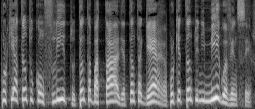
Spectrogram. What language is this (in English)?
Portuguese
